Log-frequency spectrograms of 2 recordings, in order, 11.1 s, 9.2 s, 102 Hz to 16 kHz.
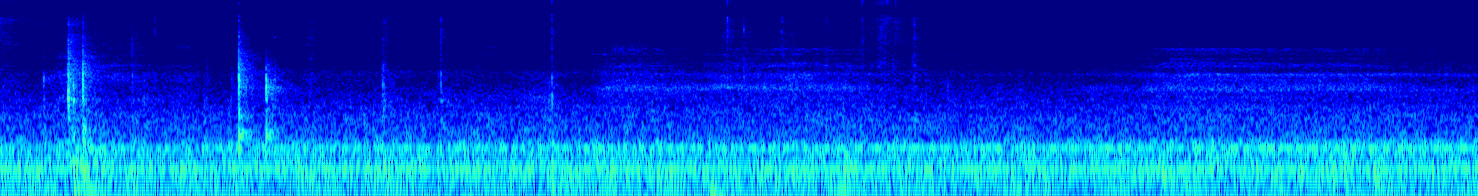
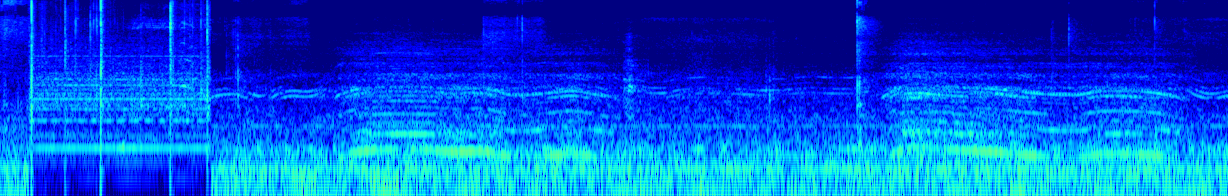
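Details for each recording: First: ResMed AirSense 10 CPAP after replacing the blower motor to cure whining on inhale: quiet steady low blower hum with no whine, then handling clicks. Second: ResMed AirSense 10 CPAP: thin whine rising and wavering with each inhalation through the mask, from the worn blower motor; replacing the motor fixed it.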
